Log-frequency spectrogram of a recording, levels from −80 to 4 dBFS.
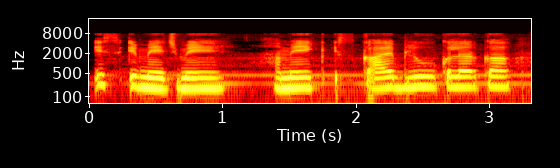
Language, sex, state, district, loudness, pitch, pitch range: Hindi, female, Madhya Pradesh, Bhopal, -15 LUFS, 195 Hz, 185-205 Hz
